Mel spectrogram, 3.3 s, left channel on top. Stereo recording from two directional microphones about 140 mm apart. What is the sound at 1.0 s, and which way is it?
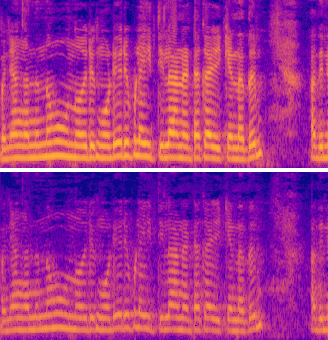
Speech, 25° left (ahead or behind).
